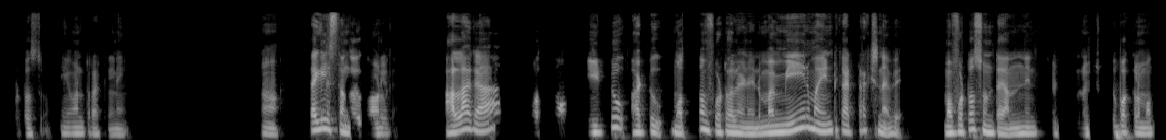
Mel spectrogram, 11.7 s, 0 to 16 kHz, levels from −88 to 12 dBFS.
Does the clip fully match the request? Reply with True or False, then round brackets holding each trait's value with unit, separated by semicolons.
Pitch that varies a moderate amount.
False (6.4 semitones)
